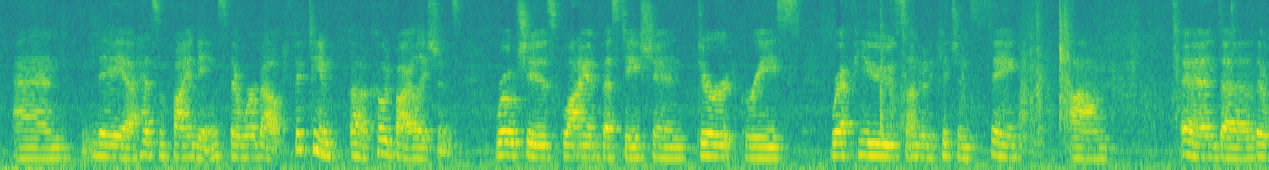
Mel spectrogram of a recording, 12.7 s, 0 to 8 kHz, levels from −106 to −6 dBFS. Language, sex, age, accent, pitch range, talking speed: English, female, 30-49, American, 155-190 Hz, 130 wpm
